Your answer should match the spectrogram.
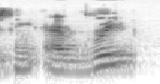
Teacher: O é do meio da palavra every não é pronunciado. Então a gente não diz every e sim every.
